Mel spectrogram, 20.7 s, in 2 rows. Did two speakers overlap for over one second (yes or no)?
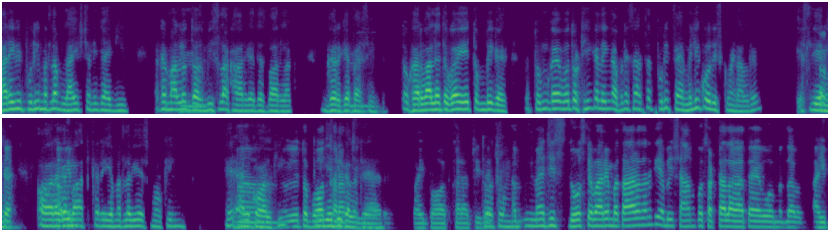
yes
